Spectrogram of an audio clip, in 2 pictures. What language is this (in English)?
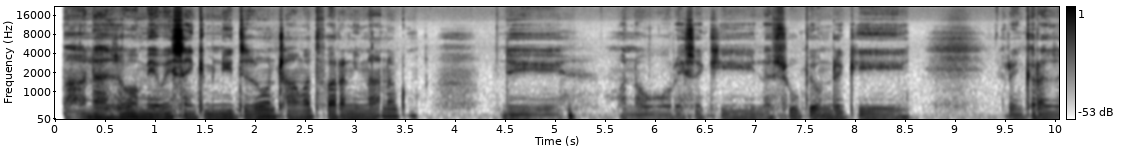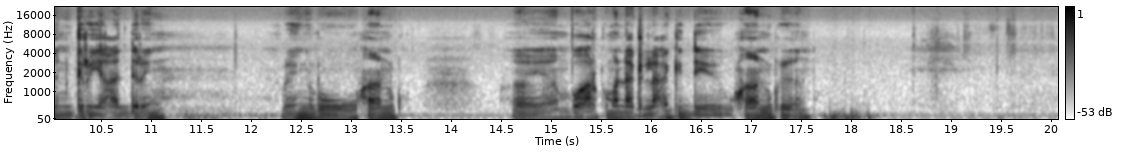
Sakalava Malagasy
